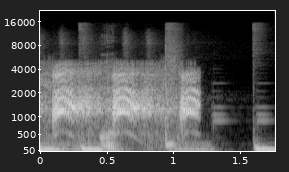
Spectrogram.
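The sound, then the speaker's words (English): A crow sound effect: three harsh, raspy crow caws in quick succession, loud, followed by a brief silence and the start of another sound. “And this is the crow.”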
